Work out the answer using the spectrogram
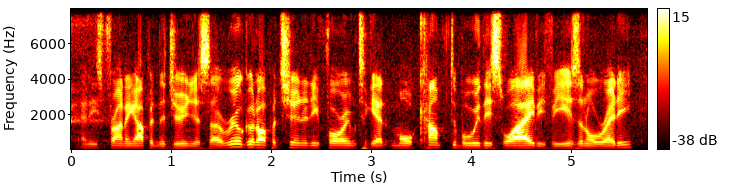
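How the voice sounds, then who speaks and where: A man giving chatty, excitable live commentary on a surf contest. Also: medium pitch, a little fast, smooth.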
